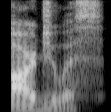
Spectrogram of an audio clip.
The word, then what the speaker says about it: arduous: you don't hear that D sound that much it's not very strong it almost sounds a little like a j arduous arduous something that is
